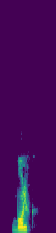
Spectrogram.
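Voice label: "больк", Komi-Zyrian, female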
